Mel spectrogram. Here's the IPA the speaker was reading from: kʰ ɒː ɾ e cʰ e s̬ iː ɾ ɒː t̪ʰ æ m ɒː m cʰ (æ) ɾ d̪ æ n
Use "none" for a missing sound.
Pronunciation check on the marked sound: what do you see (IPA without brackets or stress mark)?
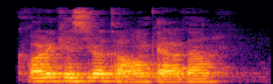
æ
